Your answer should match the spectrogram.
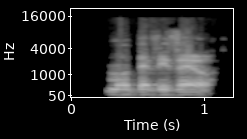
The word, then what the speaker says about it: Μοντεβιδέο: λοιπόν, καλησπέρα στην παρέα, λέει, από το Μοντεβίδεο της Ελλάδας στην Καλαμάτα. – Μοντεβιδέο. – Να, τονίζει, να τονίζει σωστά ο φίλος εδώ ο Νόσχαν.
